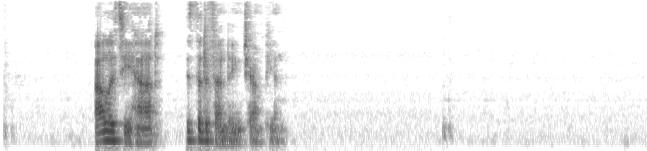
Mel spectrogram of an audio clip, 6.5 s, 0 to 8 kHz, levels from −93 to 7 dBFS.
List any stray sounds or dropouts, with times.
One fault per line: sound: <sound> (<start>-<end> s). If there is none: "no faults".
no faults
